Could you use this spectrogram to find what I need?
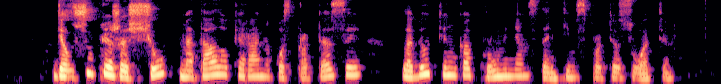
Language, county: Lithuanian, Panevėžys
